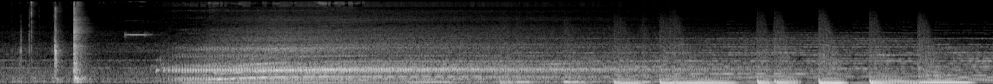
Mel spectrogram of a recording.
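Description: A laser engraving machine starts up with a couple of sharp clicks, then a rising whine settles into a loud steady hum and whir, with uneven thumping and knocking underneath as it keeps running nearby.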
